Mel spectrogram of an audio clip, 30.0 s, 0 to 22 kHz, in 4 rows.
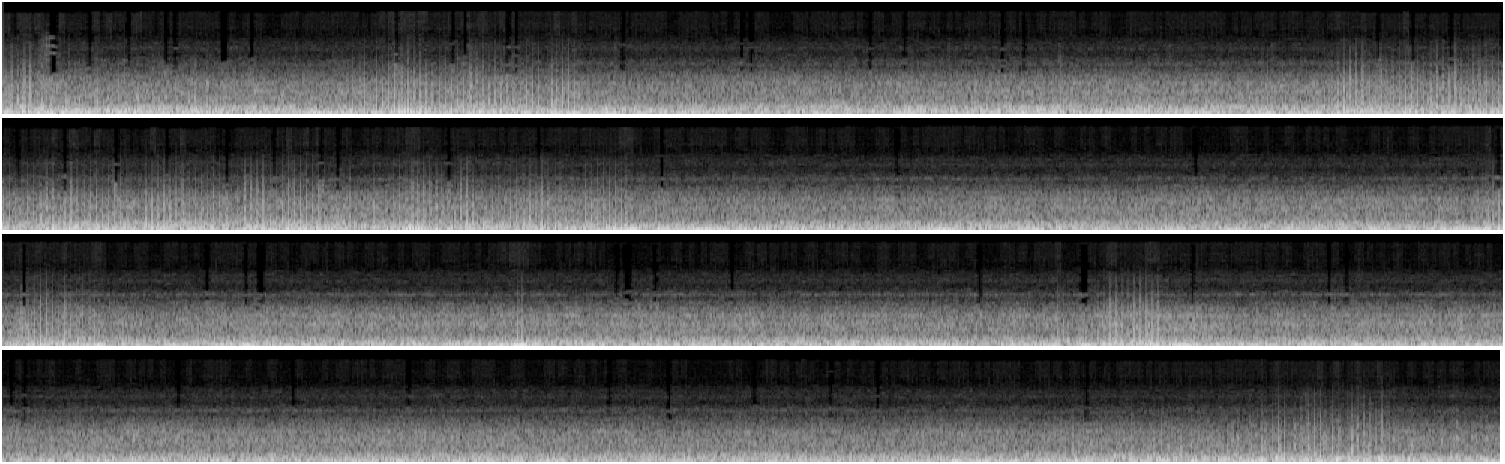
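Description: Cabin sound of a 1995 Toyota Land Cruiser Prado driving at steady speed: a constant low rumble from its 3.0-litre four-cylinder turbo diesel, mixed with road and tyre noise.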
